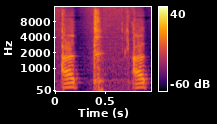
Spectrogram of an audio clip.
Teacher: Jadi dia langsung terputus karena ta ini sifatnya syiddah.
